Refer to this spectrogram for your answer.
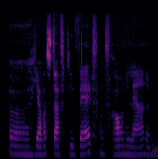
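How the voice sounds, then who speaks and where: A woman's fairly low voice at a very slow pace, on a very clean recording with a silent background. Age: 30s. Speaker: yoga teacher. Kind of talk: recorded voice message.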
